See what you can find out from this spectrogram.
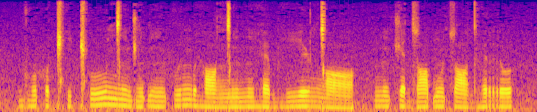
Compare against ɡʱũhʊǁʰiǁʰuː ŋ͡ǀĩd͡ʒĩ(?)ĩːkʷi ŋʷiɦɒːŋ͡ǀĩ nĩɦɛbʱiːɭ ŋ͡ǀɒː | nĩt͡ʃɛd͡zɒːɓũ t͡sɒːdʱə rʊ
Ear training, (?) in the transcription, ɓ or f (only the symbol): ɓ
